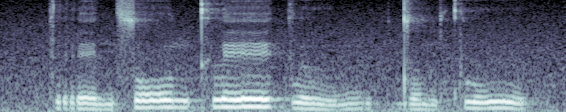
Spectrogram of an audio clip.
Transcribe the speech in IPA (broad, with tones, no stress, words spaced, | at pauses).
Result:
kre˩˦nsoː˥˩n kʰleː˥˩klɯː˩˦ mu˨˩k̚do˨˩nkʰluː˥˩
